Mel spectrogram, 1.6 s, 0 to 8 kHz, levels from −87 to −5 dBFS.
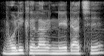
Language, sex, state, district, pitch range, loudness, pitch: Bengali, male, West Bengal, Cooch Behar, 150-160 Hz, -14 LUFS, 155 Hz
